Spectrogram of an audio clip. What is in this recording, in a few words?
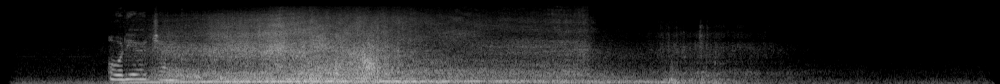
1978 panel van drives away fast; hollywoodedge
